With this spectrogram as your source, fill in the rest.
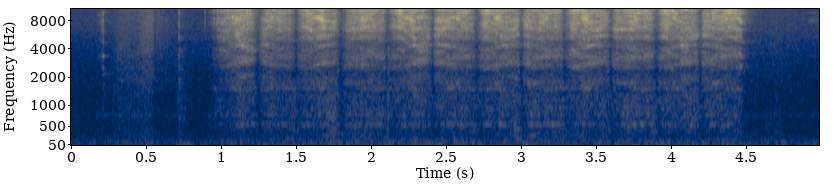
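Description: Wusthof Classic chef's knife drawn across a whetstone in rapid, steady rasping strokes, about a dozen close, even scrapes after a quiet start, fading to silence near the end.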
